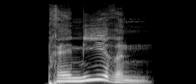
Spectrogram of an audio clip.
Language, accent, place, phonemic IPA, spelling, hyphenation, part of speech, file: German, Germany, Berlin, /pʁɛˈmiːʁən/, prämieren, prä‧mie‧ren, verb, De-prämieren.ogg
- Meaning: to award a prize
